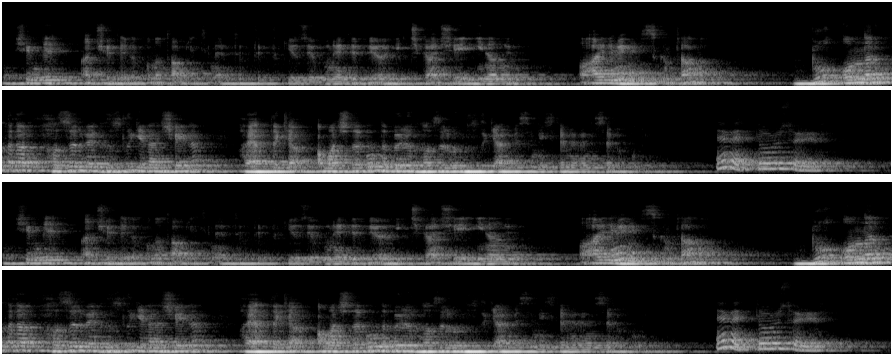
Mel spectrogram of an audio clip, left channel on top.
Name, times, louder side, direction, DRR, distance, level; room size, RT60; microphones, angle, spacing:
voice 1, 0.1-5.2 5.8-7.1 7.9-10.9 11.3-15.4, equal, 20° left, 2 dB, 0.8 m, -21 dB
voice 2, 6.1-6.4 16.0-17.2, right 1 dB, 15° right, 1 dB, 0.4 m, -26 dB
8.5 x 3.9 x 2.8 m, 1.5 s
head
